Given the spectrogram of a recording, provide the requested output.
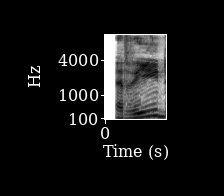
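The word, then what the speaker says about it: read: रीड, रेड, रेड, अगर आपको पता हो इसकी फॉर्म्स जो होती हैं तीनों सेम ही रहती है, प्रोनाउंसिएशन डिफरेंट होती है, तो ये V1 क्यों नहीं है?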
